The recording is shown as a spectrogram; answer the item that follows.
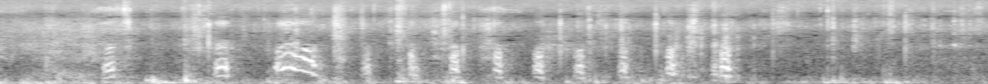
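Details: Four-week-old pedigree black Labrador puppies beside their mother, feeding in sunshine, give small nasal whines and squeaks in a cluster near the start and one more later, amid low rustling and shuffling.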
